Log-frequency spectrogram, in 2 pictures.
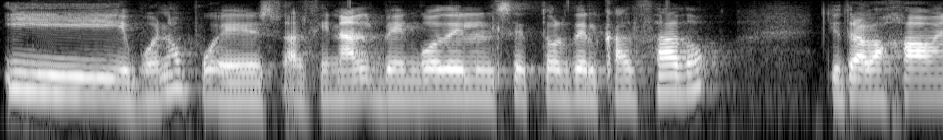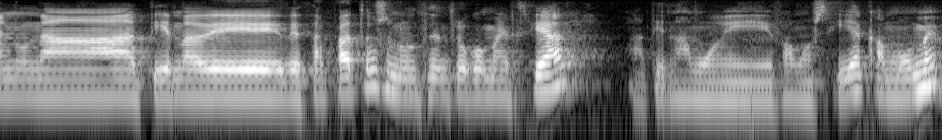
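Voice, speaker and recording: A woman speaks in a normal speaking voice at a fairly low pitch and moderate pace. Her pitch variation is ordinary, while her loudness swings widely. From Spain, Alicante province (Crevillente/Elche). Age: 30s. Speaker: mortgage broker. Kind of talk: casual chat.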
